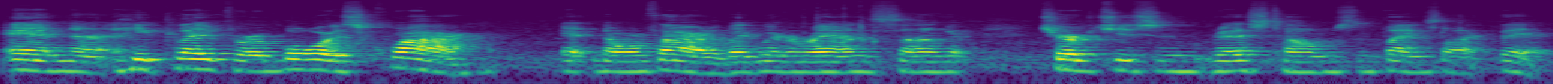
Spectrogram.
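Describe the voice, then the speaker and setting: In a Southern US accent, the speaker talks at a moderate pace with monotone, flat intonation and big swings in loudness, against noticeable background noise. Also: woman, very deep, low pitch for a woman. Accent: Southern American. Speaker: retired farmer. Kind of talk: interview answer.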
